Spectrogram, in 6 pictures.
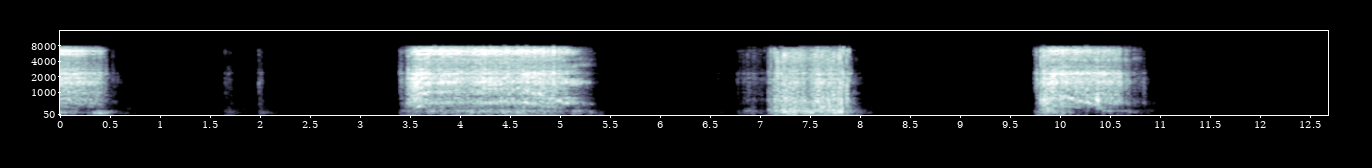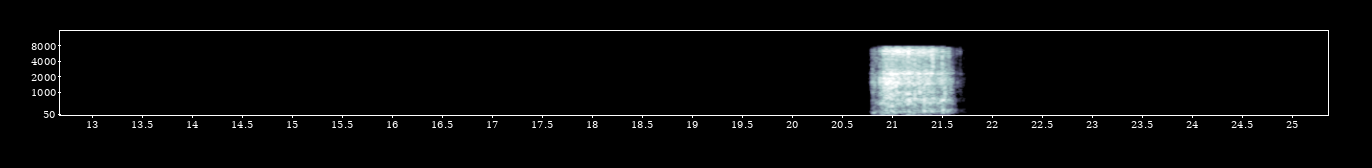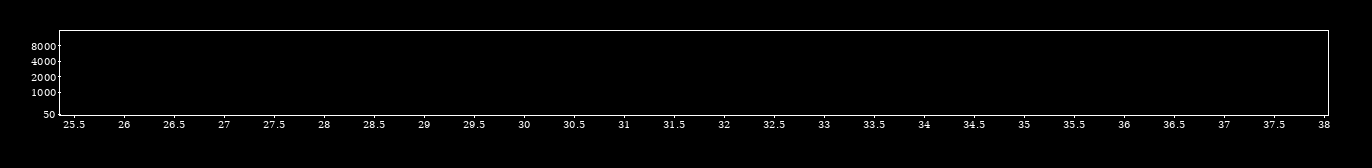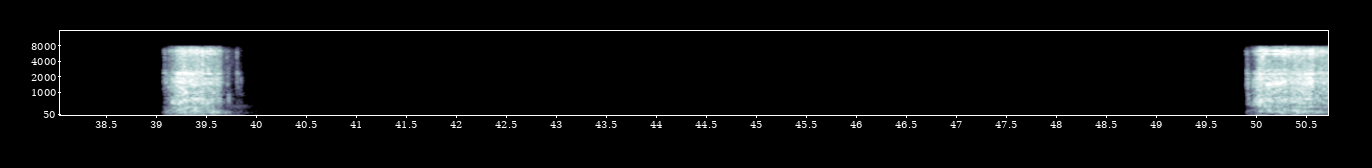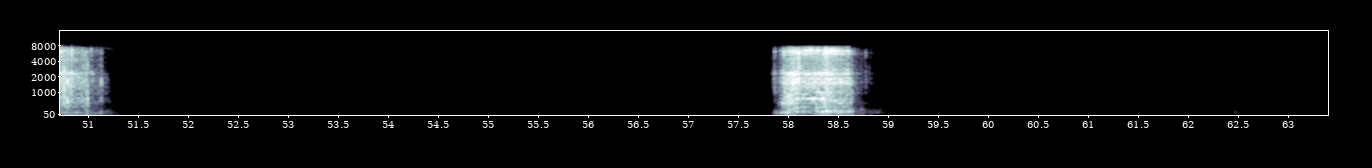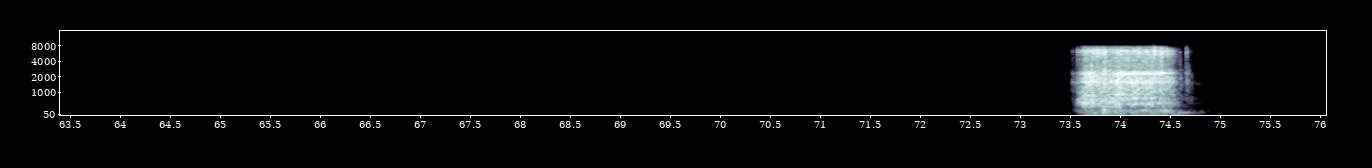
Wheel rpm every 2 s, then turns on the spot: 10, 30, 60, 20, 10, 0, 0, 0, 0, 0, 10, 0, 0, 0, 0, 0, 0, 0, 0, 10, 0, 0, 0, 0, 0, 20, 0, 0, 10, 20, 0, 0, 0, 0, 0, 0, 10, 10.
6-8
